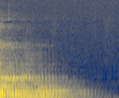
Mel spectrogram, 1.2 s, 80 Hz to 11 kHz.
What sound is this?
Buzzing Awl
Exotic Electronic Percussion32
electronic, exotic, percussion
